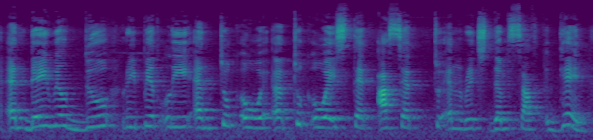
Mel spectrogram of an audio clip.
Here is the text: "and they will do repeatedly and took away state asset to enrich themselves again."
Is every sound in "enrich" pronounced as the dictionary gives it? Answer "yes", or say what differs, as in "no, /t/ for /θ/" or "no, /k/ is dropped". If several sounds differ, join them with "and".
yes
